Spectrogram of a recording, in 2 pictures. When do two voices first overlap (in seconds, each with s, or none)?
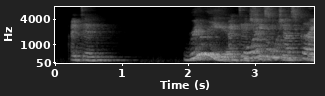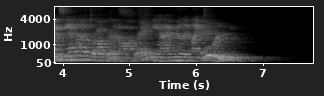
2.6 s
